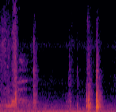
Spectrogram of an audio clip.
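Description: Small cardboard box being opened and handled by hand, with cardboard rubbing and scraping. Two sharper scrapes come close together near the end, the second the loudest.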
